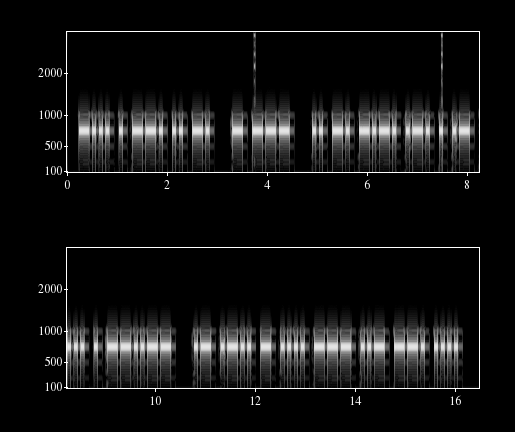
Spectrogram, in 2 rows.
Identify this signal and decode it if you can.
Morse code, heard as a keyed tone, about 18 wpm, 750 Hz. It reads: BEGIN TO INCREASE, ALTHOUGH
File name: Morse / 18WPM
